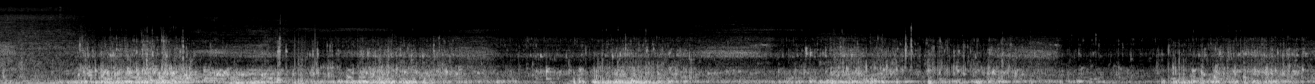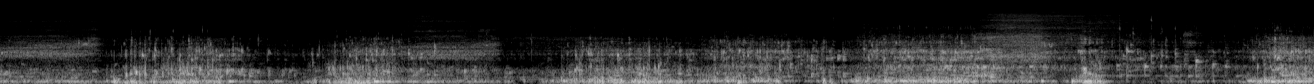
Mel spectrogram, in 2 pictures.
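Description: Underwater audio of scuba exhaust bubbles gurgling and rumbling, swelling and fading in surges every two to three seconds with each exhaled breath.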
